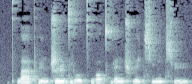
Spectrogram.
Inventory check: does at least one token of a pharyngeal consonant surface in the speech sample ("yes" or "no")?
no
